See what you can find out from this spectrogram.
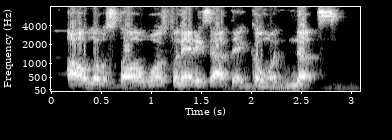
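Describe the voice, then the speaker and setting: Music plays behind a man who talks at a fairly slow pace. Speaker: aspiring voice actor. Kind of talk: casual chat. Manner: animated.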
